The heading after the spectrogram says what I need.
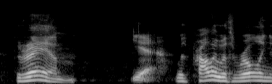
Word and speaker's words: Graeme: us and i'm sorry i assume we say it graham or how do you say your first name it's it's graham graham yeah was probably with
